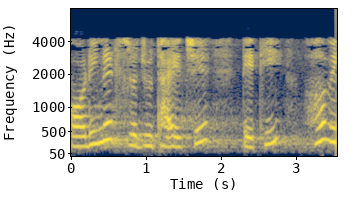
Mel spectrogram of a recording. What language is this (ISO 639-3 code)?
guj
